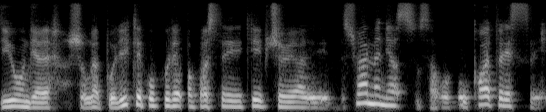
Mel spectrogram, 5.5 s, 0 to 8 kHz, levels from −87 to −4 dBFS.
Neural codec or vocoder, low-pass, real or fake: codec, 16 kHz, 0.5 kbps, FunCodec, trained on Chinese and English, 25 frames a second; 7.2 kHz; fake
